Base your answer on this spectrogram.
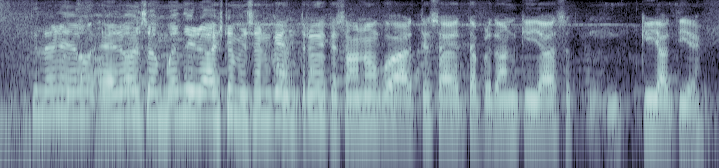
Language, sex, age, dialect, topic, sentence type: Hindi, male, 25-30, Kanauji Braj Bhasha, agriculture, statement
